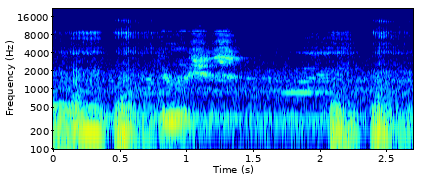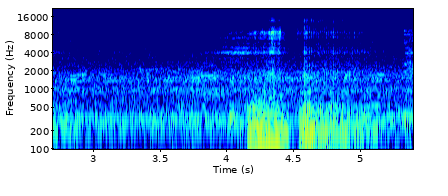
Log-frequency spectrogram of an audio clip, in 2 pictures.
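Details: Short, irregular snorting snores, some breaths quicker and paired, from a small female Cavalier dog asleep after a long day, with quiet room noise between; snoring.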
